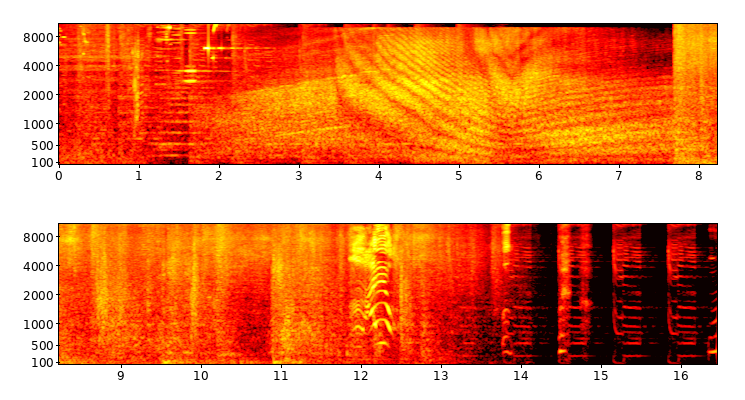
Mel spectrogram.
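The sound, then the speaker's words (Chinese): A small craft in an animated children's space adventure loses control and crashes during an emergency landing: a long whooshing descent with sweeping, wavering tones, then an abrupt cut to heavy crashes and thuds that fade into a few faint clicks. “注意， 危险！ 我控制不住了。 哎，西塔， 下方已是我们计划降落的区域，西塔，紧急降落。”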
